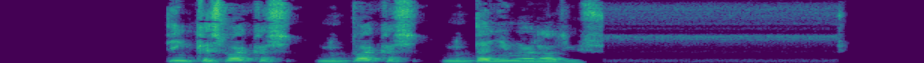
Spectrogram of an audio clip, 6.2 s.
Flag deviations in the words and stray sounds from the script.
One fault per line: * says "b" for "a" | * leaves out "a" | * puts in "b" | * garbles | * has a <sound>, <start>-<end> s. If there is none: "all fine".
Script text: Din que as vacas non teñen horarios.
* puts in "vacas non"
